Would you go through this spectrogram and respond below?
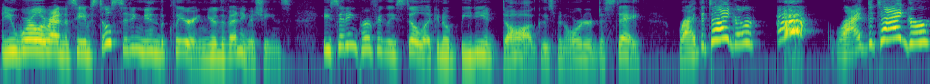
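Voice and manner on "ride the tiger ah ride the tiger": very high, slow, sing-song parrot voice. Streamer narrating a second-person story aloud, voicing a parrot: parrot voice. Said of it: "It's a good parrot voice".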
